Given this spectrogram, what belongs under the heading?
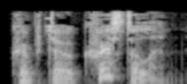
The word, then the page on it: cryptocrystalline: British English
